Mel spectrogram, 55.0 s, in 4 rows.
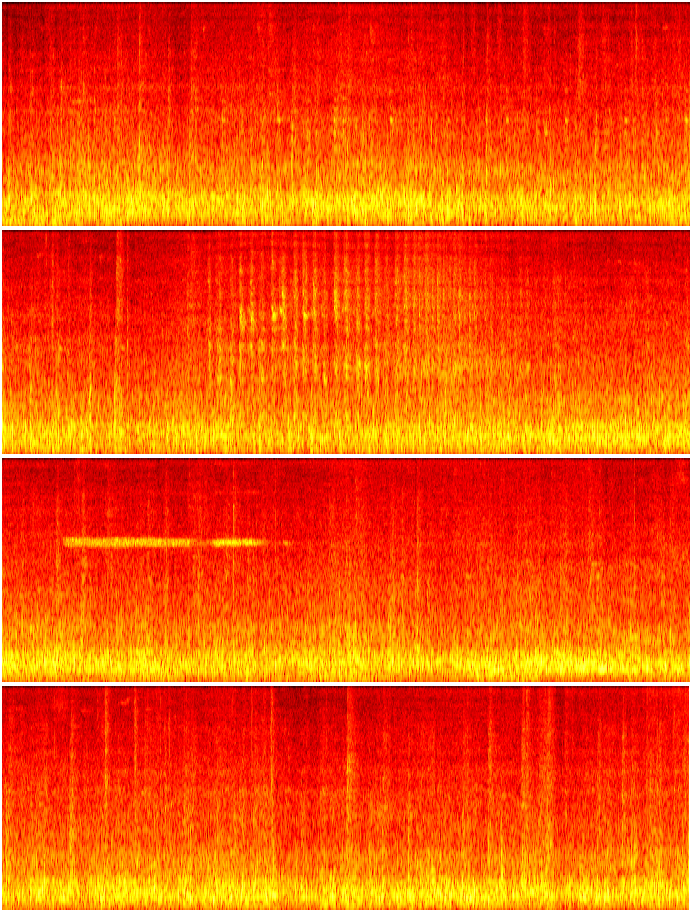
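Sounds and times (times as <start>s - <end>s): train coach rumble: 0.0s - 55.0s
high wheel squeal: 28.7s - 33.4s.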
